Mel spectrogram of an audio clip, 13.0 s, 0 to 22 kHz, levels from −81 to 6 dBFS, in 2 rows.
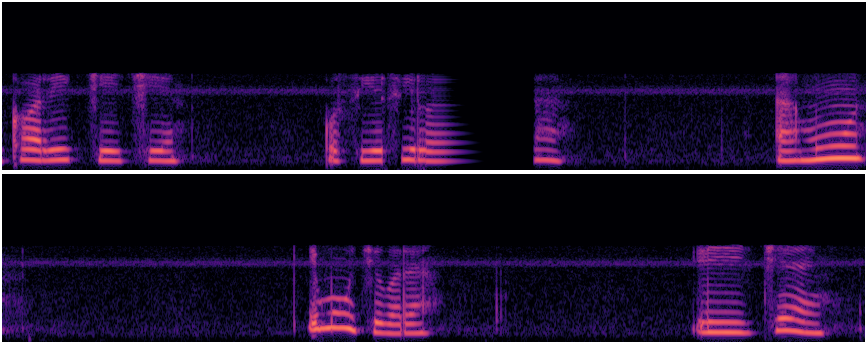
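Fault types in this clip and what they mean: Repeated packet loss (robotic sound): From 2.82 to 3.22 s the audio keeps breaking up. There are five short holes, none longer than about 38 ms, and each is papered over by stretching the last bit of sound before the next one hits. About a third of that span is filler, so it comes out choppy. The band stops at 4 kHz throughout, which fits a G.711-style narrowband call path.
Long network dropout: Right after the choppy patch, from about 3.26 to 4.01 s, roughly three quarters of a second of audio simply isn't there. First you hear the last sound dragged out as a fading buzz, then about 0.37 s of near silence, and then the audio resumes further along with the missing piece gone. That pattern is most likely a network stall where nothing arrived for that whole stretch.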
